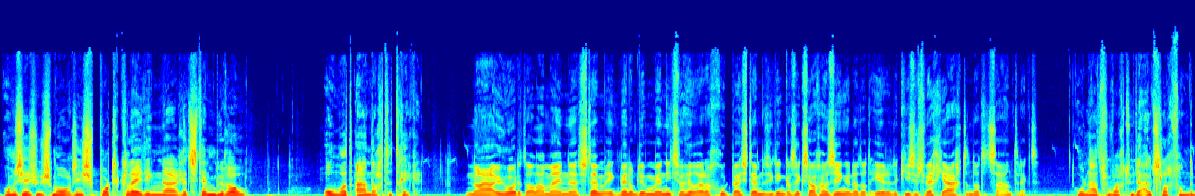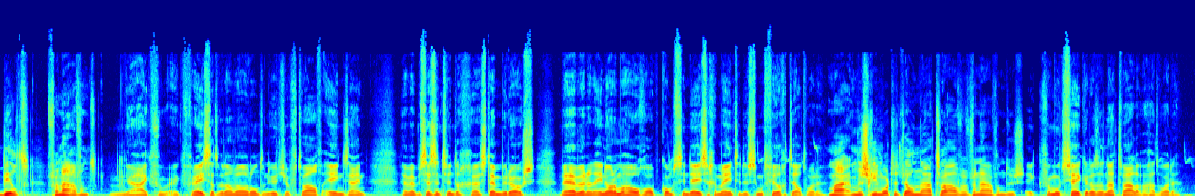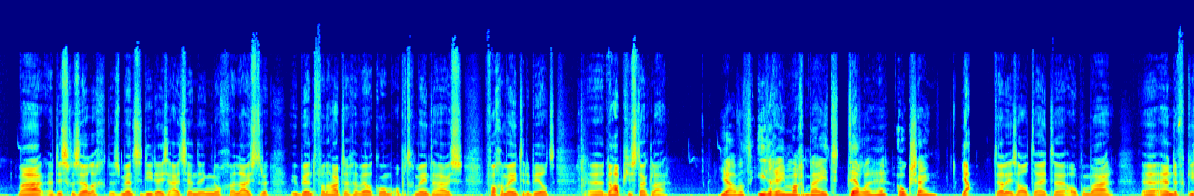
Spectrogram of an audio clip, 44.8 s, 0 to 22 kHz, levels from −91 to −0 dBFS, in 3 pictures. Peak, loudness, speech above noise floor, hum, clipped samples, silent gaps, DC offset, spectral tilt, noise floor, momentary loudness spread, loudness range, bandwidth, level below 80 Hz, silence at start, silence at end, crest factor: 0 dBFS; -20 LUFS; 26 dB; none; under 0.1%; none; under 0.1%; -6 dB/octave; -45 dBFS; 10 LU; 5 LU; 17 kHz; -44 dBFS; 0 s; 0 s; 18 dB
